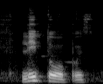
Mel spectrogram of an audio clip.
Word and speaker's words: літопис: другий склад не підходить літопис тут треба запам'ятати наголос на другий склад літопис русло наголос на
